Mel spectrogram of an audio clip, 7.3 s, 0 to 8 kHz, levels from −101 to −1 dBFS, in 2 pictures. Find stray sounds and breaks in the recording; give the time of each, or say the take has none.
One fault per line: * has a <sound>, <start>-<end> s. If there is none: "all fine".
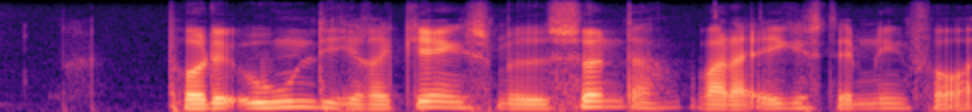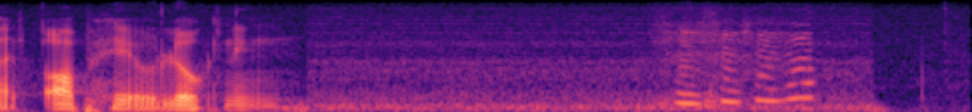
* has a laugh, 6.1-6.7 s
